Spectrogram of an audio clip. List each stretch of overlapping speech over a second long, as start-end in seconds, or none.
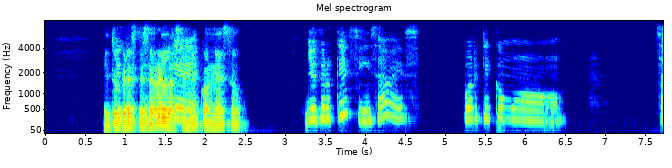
0.8-2.0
